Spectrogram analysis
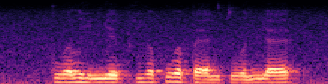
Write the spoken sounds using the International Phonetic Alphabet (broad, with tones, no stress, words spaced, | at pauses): ku˧˥ə̯li˩˧ ɲe˧pʰi˧˥ə̯pu˥˨ə̯ pɛː˩ŋt̪u˩˧ə̯ɲɛː˧˥t̚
